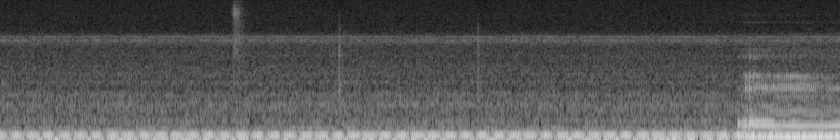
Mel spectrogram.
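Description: Steady low electrical hum with a faint hiss; a man starts speaking just before the end.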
